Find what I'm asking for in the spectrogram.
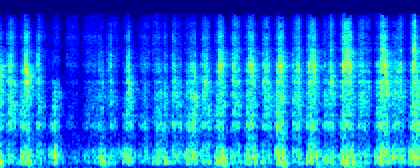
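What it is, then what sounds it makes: Scratch-art card being scratched. A wooden stick scratches the upper right corner of a flat, solid, black-coated scratch-art card page. It makes a steady run of short, rasping strokes with bright, gritty highs and a low body.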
